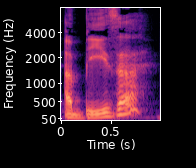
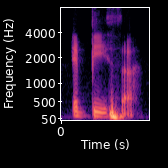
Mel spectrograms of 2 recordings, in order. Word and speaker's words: Ibiza: Do you mean Ibiza? – Noobs and the uncultured, such as yourself, pronounce the Z that way. It is actually pronounced Ibiza.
